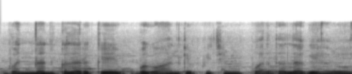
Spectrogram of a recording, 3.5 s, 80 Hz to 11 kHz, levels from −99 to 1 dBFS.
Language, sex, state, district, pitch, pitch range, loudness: Hindi, female, Chhattisgarh, Raipur, 130 Hz, 125-135 Hz, -14 LUFS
